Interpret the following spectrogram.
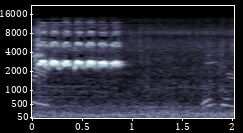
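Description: A whistle blown in a short trill: a high, piercing tone warbling about nine times a second for just under a second, then stopping.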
